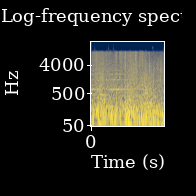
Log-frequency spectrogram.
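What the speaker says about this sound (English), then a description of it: "Fire the cannons, and in 3, 2, 1, give them hell." Cannons fire in the Cossacks 3 strategy game during a battle, heavy booming blasts rolling into a dense, continuous roar of loud cannon and battlefield noise with no clear gaps.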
